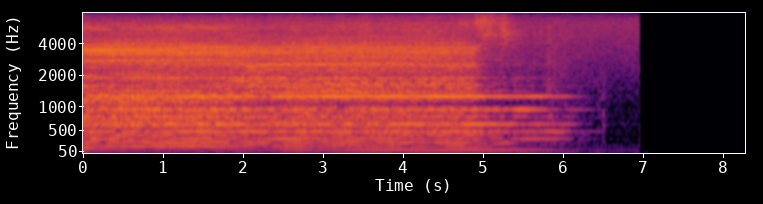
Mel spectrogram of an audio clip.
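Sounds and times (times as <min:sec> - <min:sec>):
vocal quartet singing a Sanctus: 0:00.0 - 0:06.2.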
